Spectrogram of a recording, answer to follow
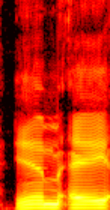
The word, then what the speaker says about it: Madeley: promote the show, and I'll put MAID-LEE, and and that's how you pronounce it, and it's still Madeley.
